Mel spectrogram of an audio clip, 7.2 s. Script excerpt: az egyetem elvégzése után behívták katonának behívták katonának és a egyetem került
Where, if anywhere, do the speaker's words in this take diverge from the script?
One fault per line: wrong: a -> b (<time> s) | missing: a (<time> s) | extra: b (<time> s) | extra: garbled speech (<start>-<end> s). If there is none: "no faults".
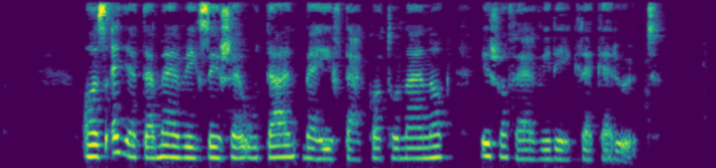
missing: behívták katonának (4.5 s)
wrong: egyetem -> felvidékre (5.1 s)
